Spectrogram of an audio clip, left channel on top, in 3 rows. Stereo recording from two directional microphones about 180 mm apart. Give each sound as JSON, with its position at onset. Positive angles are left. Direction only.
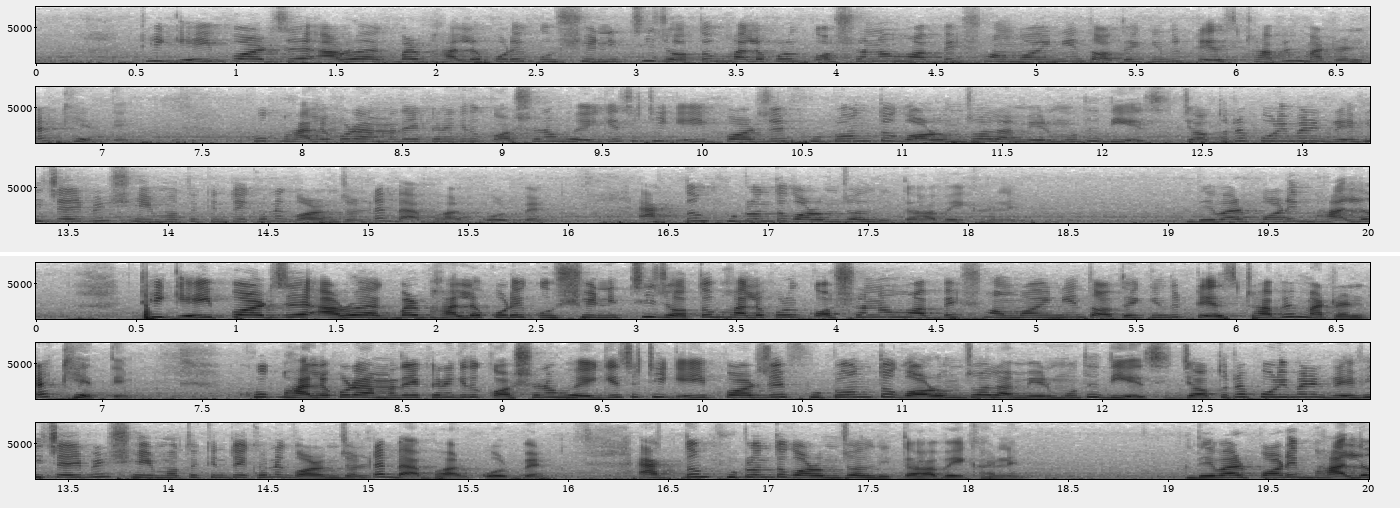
{"t": 0.5, "sound": "a woman's voice", "side_deg": -45}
